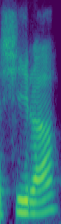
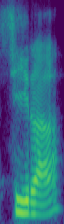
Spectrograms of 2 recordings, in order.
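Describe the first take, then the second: First: It begins with a sh sound, shira. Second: It is said as two syllables, sira. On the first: "bukan Syira" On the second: "Bukan Sira"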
